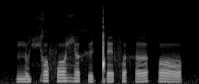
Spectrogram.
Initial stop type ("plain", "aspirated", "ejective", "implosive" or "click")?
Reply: click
